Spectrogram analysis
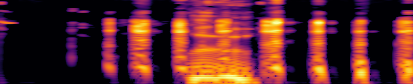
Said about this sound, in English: I'm in the burp penalty box.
